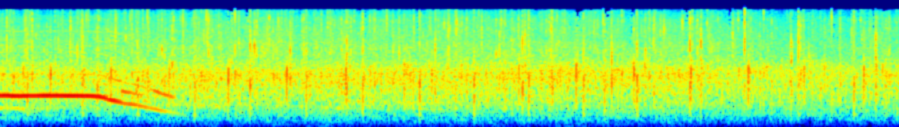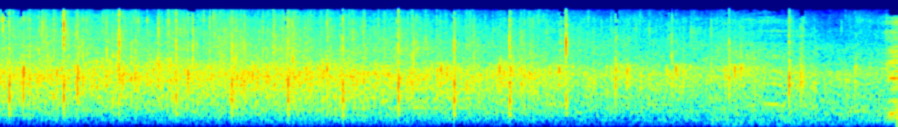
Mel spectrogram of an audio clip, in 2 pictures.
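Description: Audience applauding, with the announcer's long drawn-out last syllable of a name, held on one pitch, falling away in the first second. The clapping then carries on and fades near the end.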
